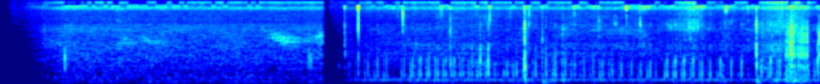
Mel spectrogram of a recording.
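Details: Sleeping kittens named Snowy, Furry and Zoe: after a brief quiet stretch and a sudden cut, a low, steady purr begins and hums continuously, with soft rustles and a few faint higher squeaks near the end.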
